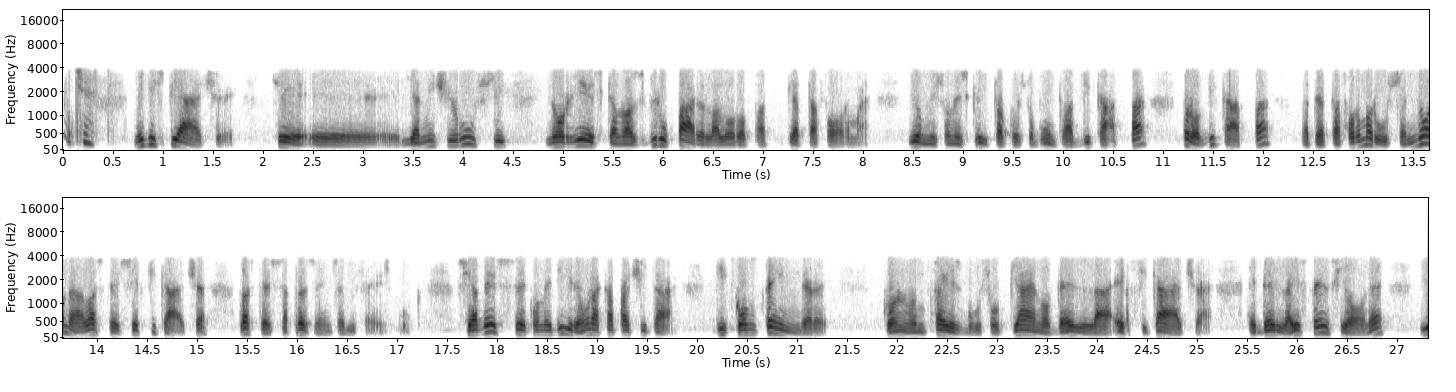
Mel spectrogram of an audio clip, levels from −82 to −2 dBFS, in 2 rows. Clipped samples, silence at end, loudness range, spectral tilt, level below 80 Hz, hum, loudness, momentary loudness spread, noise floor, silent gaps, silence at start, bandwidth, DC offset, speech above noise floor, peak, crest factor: under 0.1%; 0 s; 4 LU; -5 dB/octave; -78 dBFS; none; -25 LUFS; 11 LU; -57 dBFS; none; 0 s; 4 kHz; under 0.1%; 33 dB; -6 dBFS; 18 dB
